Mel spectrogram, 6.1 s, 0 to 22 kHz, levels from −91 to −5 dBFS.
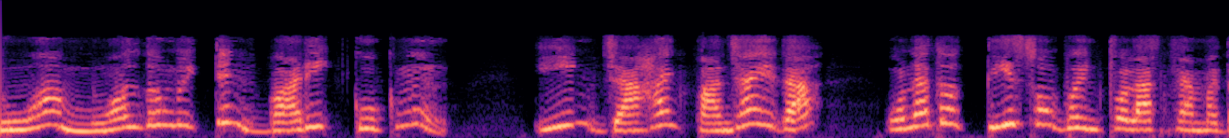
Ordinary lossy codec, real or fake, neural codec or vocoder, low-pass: AAC, 24 kbps; fake; codec, 16 kHz, 0.8 kbps, ZipCodec; 7.2 kHz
